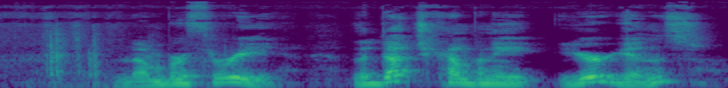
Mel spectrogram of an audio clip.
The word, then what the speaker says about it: Jurgens: Number three, the Dutch company Jurgens, pronounced almost like hens, um, purchased the patent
